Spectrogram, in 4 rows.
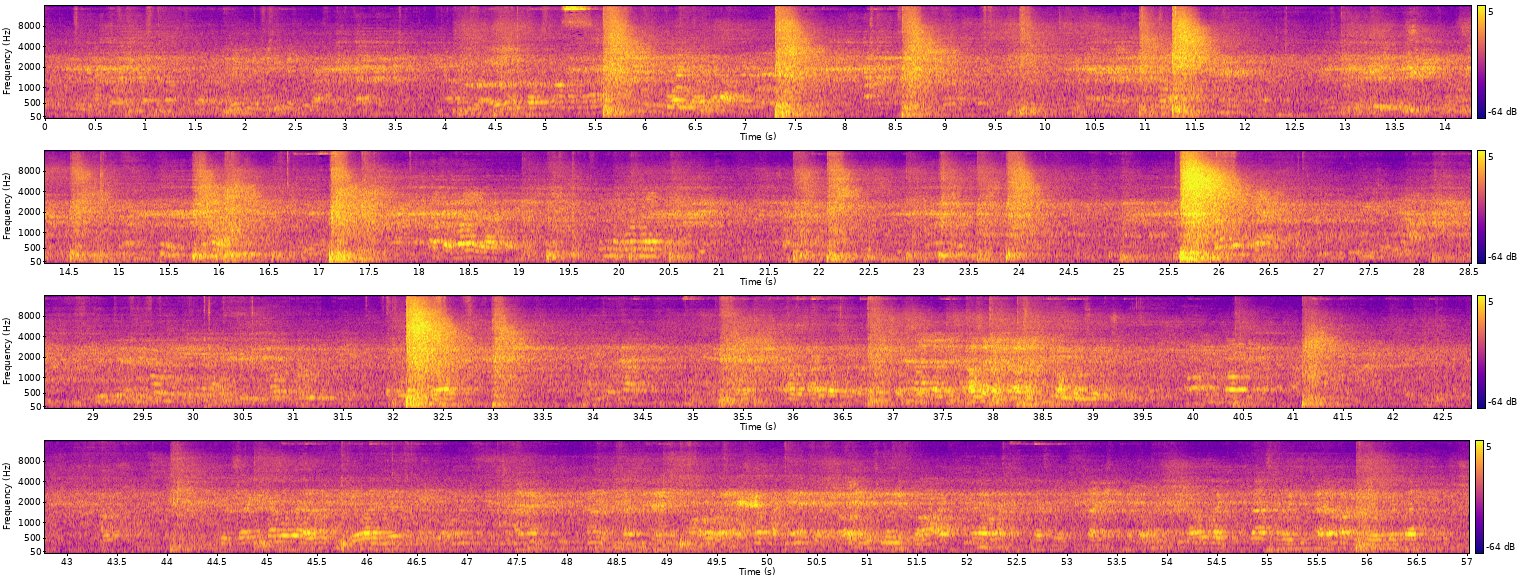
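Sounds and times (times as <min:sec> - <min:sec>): voices in a gym: 0:00.0 - 0:57.0.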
